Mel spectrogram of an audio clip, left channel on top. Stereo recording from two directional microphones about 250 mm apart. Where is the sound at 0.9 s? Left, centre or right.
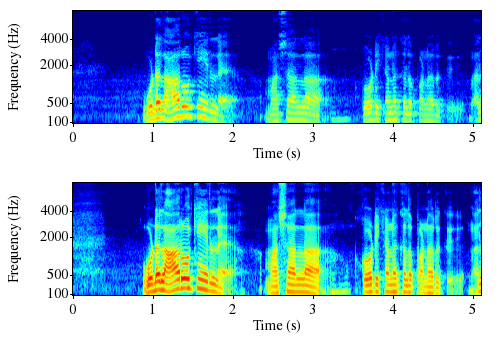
Right.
